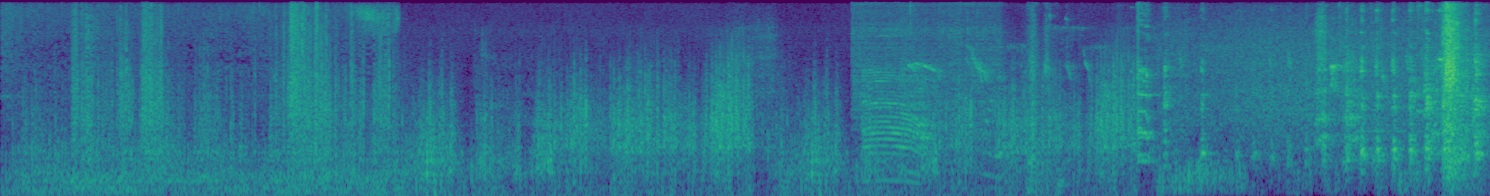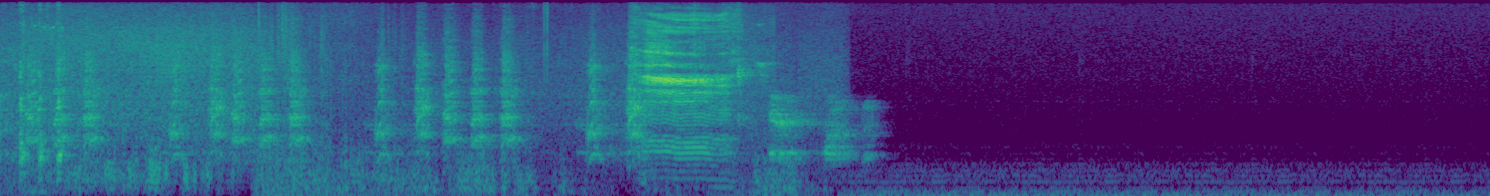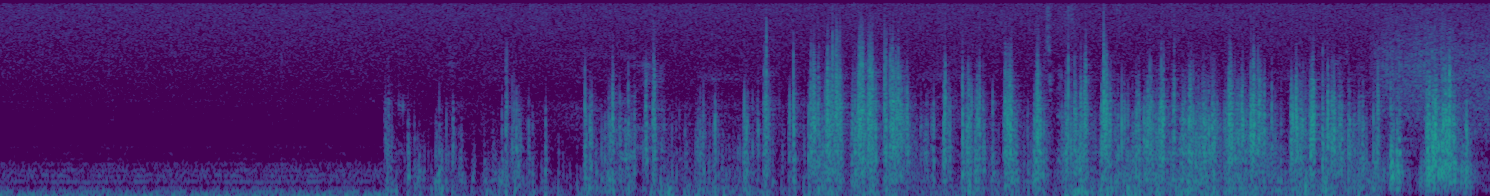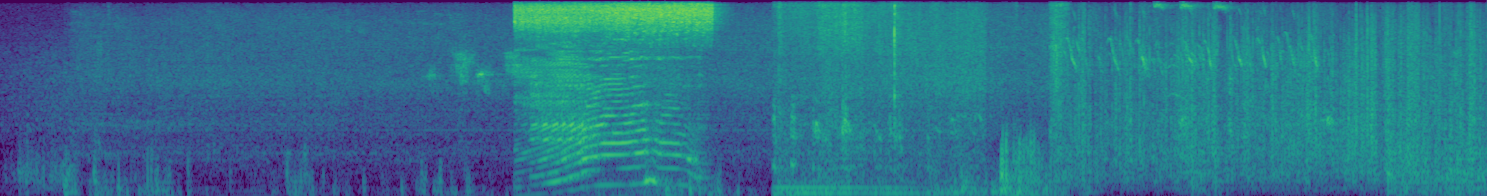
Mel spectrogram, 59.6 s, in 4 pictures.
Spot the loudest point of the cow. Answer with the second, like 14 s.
51 s.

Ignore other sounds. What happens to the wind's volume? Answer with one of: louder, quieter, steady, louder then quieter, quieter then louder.
quieter then louder.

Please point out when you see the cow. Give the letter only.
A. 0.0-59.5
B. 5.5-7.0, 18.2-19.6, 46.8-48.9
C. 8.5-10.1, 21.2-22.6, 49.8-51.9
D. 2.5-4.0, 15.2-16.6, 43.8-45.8
C.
